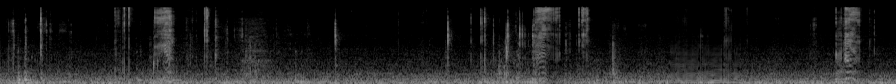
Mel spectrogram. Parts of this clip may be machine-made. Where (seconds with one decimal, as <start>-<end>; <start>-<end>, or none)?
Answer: 6.7-7.4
